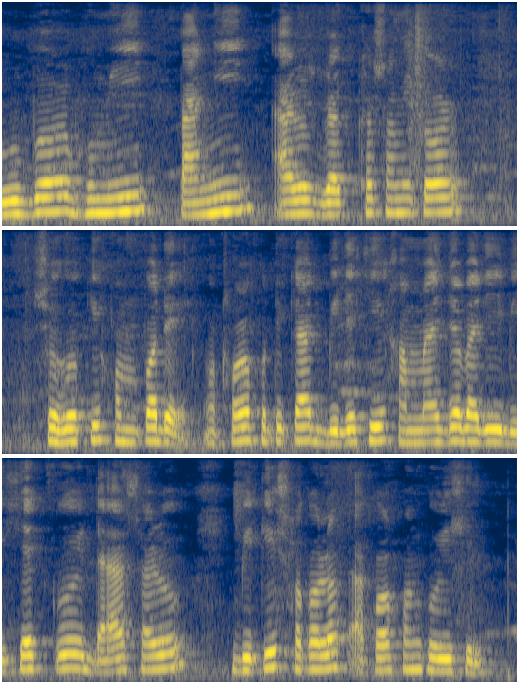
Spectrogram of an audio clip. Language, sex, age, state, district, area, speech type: Assamese, female, 60+, Assam, Lakhimpur, rural, read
